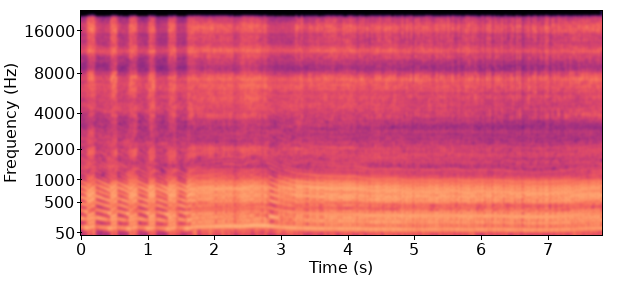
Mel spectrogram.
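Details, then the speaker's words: 1972 Remington two-stroke chainsaw; it blips unevenly, then settles into a wavering, hunting idle that sounds ready to die. It keeps cutting off, and the owner suspects the mixture or idle screw needs adjusting. "she cut off guys she cut off again she keeps cutting off it's hard to find The Sweet Spot"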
